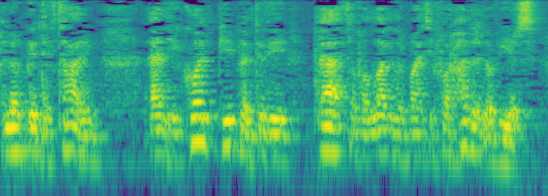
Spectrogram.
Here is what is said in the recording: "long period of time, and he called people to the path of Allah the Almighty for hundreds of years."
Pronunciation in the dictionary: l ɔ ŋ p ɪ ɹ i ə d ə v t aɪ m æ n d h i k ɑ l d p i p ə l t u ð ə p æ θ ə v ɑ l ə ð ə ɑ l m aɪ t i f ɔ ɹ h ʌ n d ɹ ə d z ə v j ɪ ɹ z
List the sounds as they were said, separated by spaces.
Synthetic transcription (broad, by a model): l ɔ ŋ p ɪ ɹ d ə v t aɪ m æ n d h i k ɑ l d p i p ə l t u ð ə p æ θ ə v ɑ l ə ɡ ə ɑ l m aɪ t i f ɔ ɹ h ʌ n d ɹ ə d ə v j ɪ ɹ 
